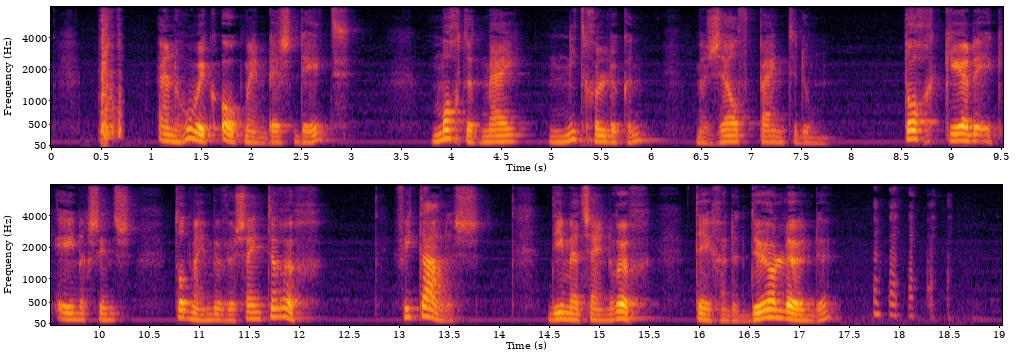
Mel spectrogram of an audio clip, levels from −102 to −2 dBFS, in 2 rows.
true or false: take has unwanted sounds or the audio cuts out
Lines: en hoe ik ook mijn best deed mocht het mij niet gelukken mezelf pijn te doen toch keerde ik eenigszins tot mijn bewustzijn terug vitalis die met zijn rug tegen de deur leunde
true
